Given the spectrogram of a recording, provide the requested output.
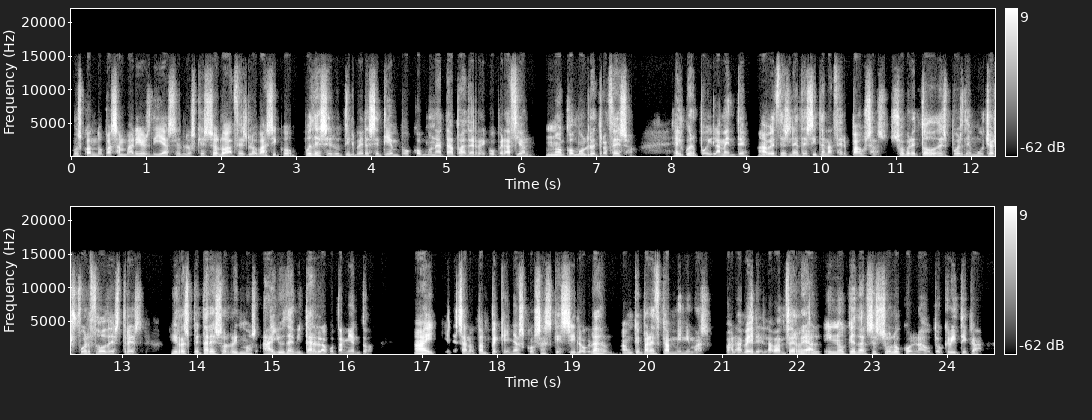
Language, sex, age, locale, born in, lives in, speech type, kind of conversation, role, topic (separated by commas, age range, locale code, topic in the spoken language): Spanish, male, 25-29, es-ES, Spain, Spain, read, expert-assistant, expert, ¿Cómo puedo mantener mi casa ordenada sin sacrificar mi tiempo libre y bienestar personal?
